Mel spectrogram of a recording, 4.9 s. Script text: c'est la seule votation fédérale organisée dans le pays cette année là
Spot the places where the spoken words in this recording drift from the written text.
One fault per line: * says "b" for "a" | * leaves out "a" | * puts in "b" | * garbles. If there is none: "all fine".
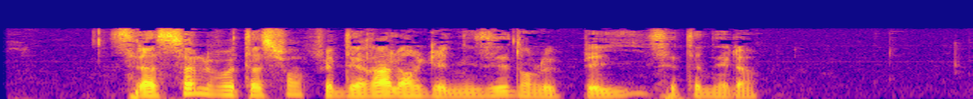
all fine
